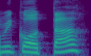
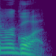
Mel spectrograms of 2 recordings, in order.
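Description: First: It is said the Italian way, ricotta. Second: It is said the New Jersey way, rigot.

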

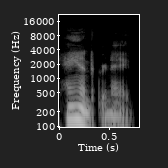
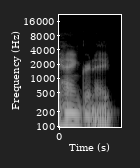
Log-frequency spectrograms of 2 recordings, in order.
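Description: First: The first word ends in a d sound. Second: The first word ends in an ng sound. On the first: The speaker calls it right. "Say hand grenade" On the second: The speaker calls it wrong. "You don't say hang grenade"

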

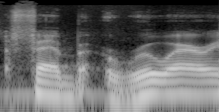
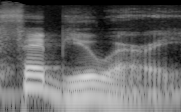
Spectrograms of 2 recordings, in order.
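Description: First: The first r sound is pronounced. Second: The first r sound is dropped. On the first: The speaker calls it right. "the traditionally accepted and correct pronunciation of the month" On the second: The speaker calls it wrong. "Some people say February, Even though last I checked, there's an R"

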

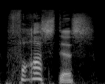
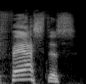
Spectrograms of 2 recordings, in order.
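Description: First: It is said imitating the narrator's accent. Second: It is said in the speaker's own everyday accent. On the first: The speaker calls it right. "But when you say fastest, oh, it's like another word" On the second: The speaker calls it wrong. "When I say fastest, it don't sound so good"

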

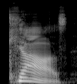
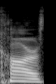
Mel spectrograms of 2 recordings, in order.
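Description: First: It starts with a ky sound and drops the r. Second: It starts with plain k and keeps the r. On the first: "They were driving kias" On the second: "People weren't driving cars"

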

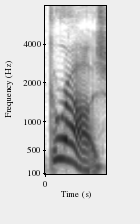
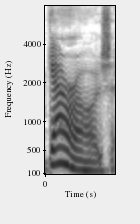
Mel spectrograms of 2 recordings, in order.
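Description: First: It is said the American way. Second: It is said the British way.

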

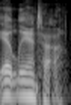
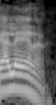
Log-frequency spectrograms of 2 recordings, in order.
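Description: First: It is said the Cincinnati way, with T. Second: It is said the local Atlanta way, without T.

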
